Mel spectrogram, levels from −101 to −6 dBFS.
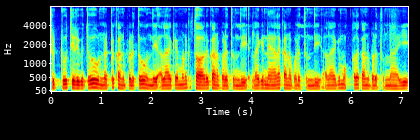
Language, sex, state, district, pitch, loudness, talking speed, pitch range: Telugu, male, Andhra Pradesh, Anantapur, 115 Hz, -17 LUFS, 115 wpm, 110-125 Hz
